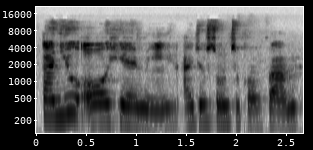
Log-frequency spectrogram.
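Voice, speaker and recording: A woman's voice: lowish voice, moderate pace, a little mellow, low-quality recording. A woman with a Nigerian accent hosting a live online event in an effusive, playful and grandiose manner. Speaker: event host.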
